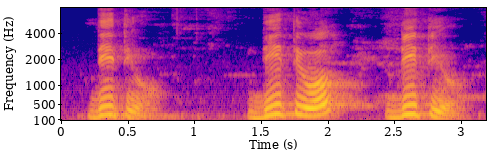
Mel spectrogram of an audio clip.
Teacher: আমরা কখনোই দ্বিতীয় উচ্চারণ করতে গেলে ব এর উচ্চারণ করি না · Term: ব ফলা অনুচ্চারিত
